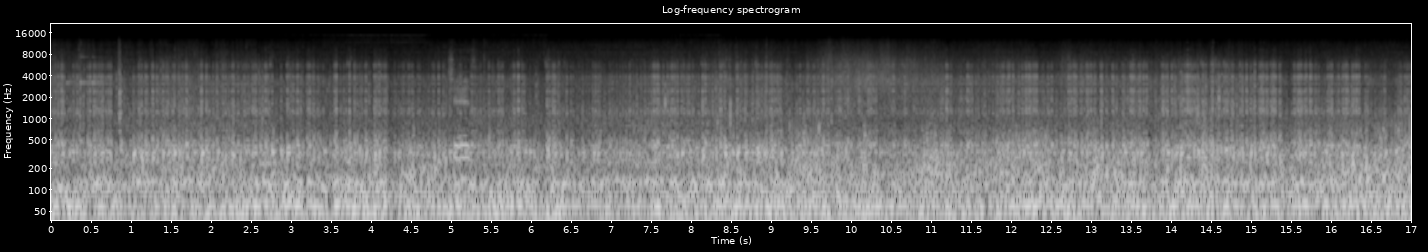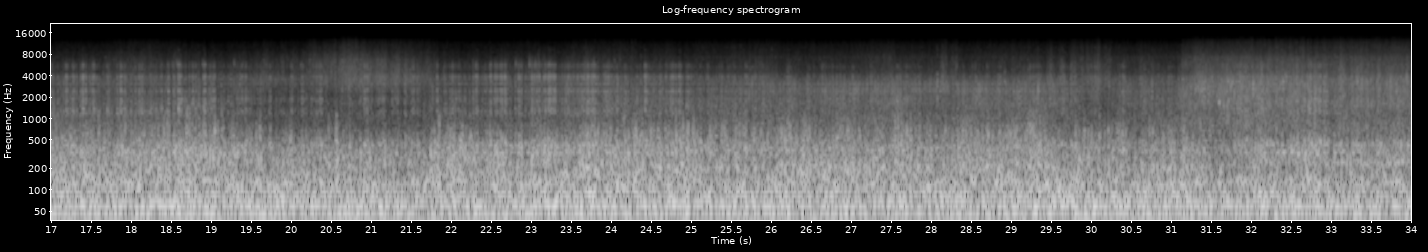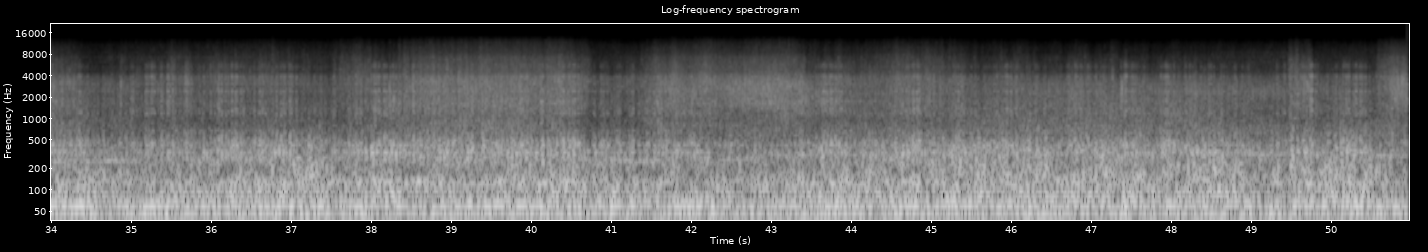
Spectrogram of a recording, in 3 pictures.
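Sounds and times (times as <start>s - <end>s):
low rumble with rattle: 0.0s - 50.9s
wind buffeting microphone: 0.0s - 50.9s.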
